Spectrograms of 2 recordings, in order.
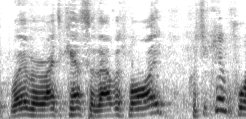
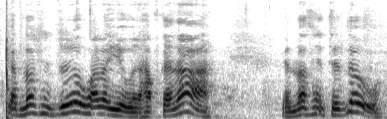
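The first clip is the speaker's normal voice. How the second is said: ordinary talk, nothing marked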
